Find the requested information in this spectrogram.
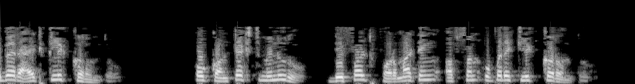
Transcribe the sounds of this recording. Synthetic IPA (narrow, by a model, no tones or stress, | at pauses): ebeɾajʈklikːɔɾɔnt̪u | okɔɳʈeksʈmenuɾṵ | ɖipʰɔlʈpʰɔɾmaʈiŋɡɔpsɔnupɔɾeklikːɔɾɔnt̪u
